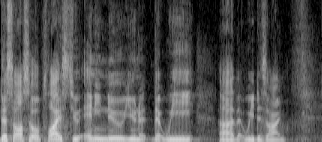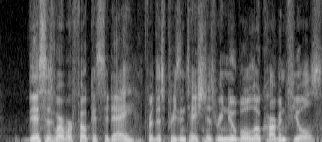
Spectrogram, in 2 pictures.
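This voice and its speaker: Recorded very cleanly against a silent background, a man speaks fairly quickly at a fairly high pitch, with ordinary pitch variation. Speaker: business development presenter for a technology licensor. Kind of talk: conference presentation. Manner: fast.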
